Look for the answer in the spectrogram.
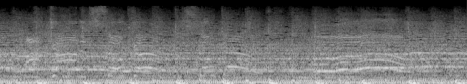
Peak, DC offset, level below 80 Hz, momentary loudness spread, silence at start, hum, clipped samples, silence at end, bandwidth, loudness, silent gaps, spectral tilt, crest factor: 0 dBFS; under 0.1%; -16 dBFS; 2 LU; 0 s; none; under 0.1%; 0 s; 16.5 kHz; -12 LUFS; none; -5 dB/octave; 12 dB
